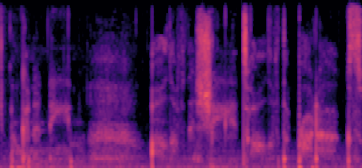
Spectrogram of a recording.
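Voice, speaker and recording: A woman is whispering. Noticeable background noise runs beneath her. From Canada. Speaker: ASMR creator. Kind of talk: ASMR makeup tutorial talking to camera. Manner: soft, relaxed.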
